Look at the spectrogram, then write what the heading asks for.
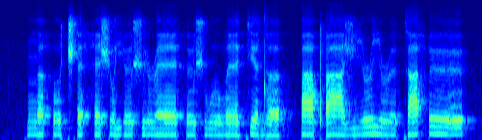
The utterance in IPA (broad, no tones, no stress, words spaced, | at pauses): ŋɐhʊː t͡ʃʼɛhɛʃʊ jøʃyɹ ɛːhøːʃ βʊːβɛːkʲɐdɐ | apʼaː ʒiɹi ɹøkahøː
